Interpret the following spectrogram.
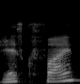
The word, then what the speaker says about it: RISC-V: The rest five normally it was origin story pronounced as a like a risk five.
